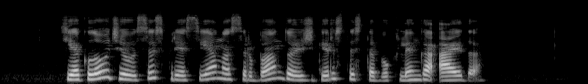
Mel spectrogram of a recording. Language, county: Lithuanian, Vilnius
